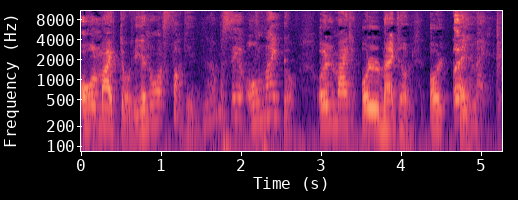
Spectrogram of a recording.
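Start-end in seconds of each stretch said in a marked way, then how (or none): 3.0-5.2 put-on Japanese accent with raised voice. Talking about a show, saying a character's name in a Japanese accent. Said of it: "I'm about to say it in a Japanese accent".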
